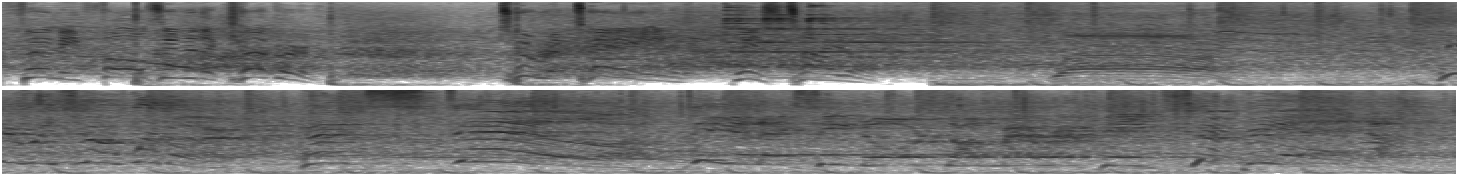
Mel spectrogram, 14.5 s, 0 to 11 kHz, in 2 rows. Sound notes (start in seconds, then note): 3.5 bell rings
